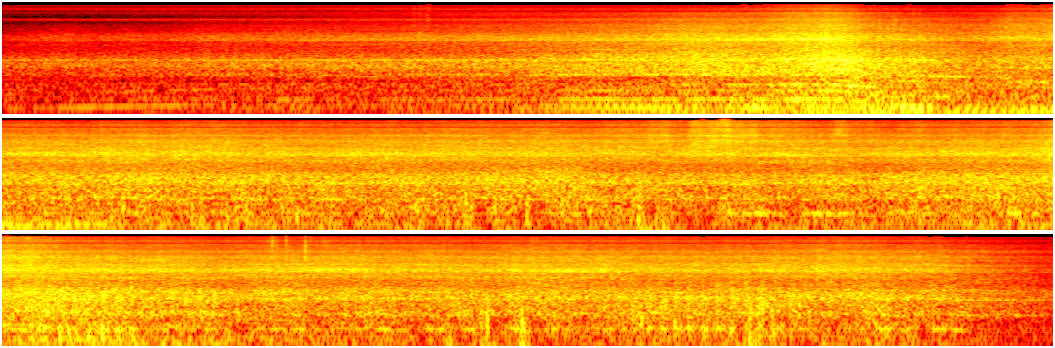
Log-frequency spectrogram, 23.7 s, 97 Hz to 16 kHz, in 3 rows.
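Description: Class 66 diesel locomotive with a two-stroke V12 engine approaching under power, its engine growing louder to a peak about six seconds in as it passes. It is followed by a long rake of aggregate hopper wagons rolling past with steady wheel-on-rail noise, which falls away near the end.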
